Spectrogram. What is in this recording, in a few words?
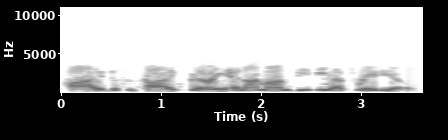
bbs radio promo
